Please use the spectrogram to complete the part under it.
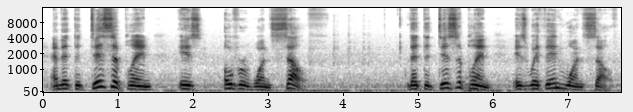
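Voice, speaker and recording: A man giving an unscripted motivational talk, speaking slowly and deliberately with repeated phrases, answering a viewer's question. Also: a little high. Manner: slow, deliberate, repetitive phrasing.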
